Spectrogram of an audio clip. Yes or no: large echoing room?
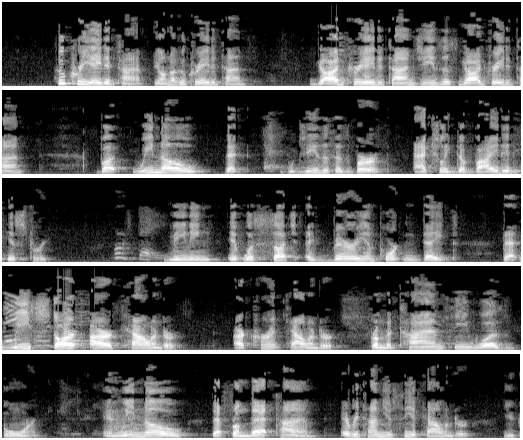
yes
